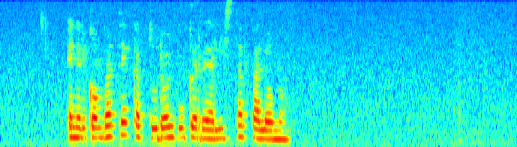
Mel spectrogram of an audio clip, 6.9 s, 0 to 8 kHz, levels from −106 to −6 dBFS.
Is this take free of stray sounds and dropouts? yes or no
yes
